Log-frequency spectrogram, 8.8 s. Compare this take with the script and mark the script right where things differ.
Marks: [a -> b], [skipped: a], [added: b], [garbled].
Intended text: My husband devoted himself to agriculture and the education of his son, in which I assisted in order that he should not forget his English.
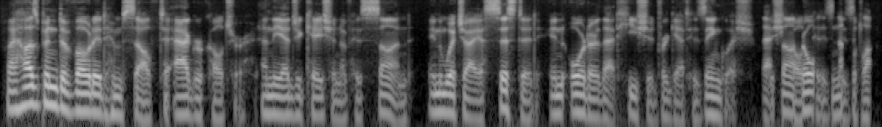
My husband devoted himself to agriculture and the education of his son, in which I assisted in order that he should [skipped: not] forget his English. [garbled]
